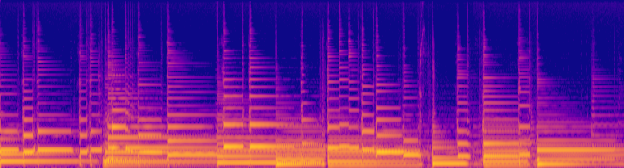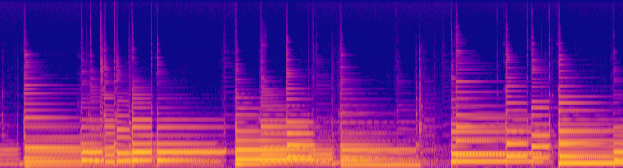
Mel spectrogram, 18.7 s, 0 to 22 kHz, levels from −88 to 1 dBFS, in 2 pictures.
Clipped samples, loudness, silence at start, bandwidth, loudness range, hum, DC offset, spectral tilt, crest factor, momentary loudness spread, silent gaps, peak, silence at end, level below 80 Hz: under 0.1%; -18 LUFS; 0 s; 11.5 kHz; 4 LU; none; under 0.1%; -9.5 dB/octave; 16 dB; 8 LU; none; -2 dBFS; 0 s; -40 dBFS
